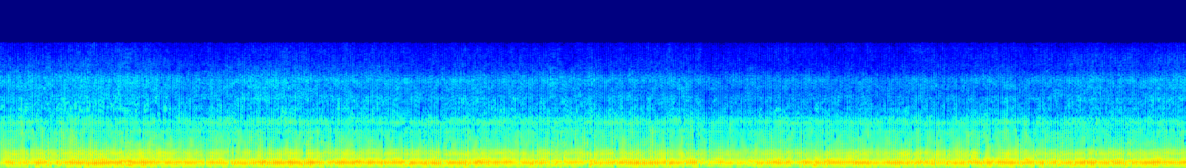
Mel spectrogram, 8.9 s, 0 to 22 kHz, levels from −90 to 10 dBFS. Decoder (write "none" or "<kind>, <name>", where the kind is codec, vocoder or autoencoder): vocoder, WaveNeXt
